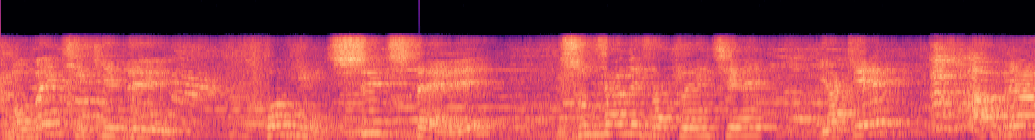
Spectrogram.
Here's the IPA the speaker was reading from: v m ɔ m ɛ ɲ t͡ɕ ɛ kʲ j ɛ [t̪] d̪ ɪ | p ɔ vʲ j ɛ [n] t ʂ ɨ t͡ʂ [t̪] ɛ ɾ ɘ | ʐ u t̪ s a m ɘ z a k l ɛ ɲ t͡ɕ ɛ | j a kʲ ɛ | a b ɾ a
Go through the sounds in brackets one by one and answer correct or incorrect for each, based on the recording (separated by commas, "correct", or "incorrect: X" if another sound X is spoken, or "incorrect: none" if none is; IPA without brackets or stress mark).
incorrect: none, incorrect: m, correct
